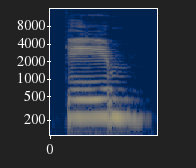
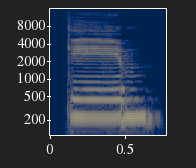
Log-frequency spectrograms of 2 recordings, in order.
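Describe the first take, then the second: No difference in how they are said.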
